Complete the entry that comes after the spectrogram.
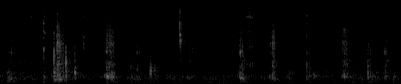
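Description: A person chewing a mouthful of rice close to the microphone: faint, irregular wet mouth clicks and smacks, a few a second.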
